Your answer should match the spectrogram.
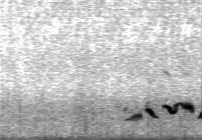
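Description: A small bird chirping in several quick, wavering high notes in the second half, over a faint low steady hum.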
